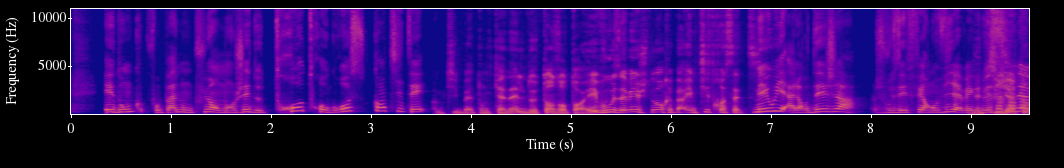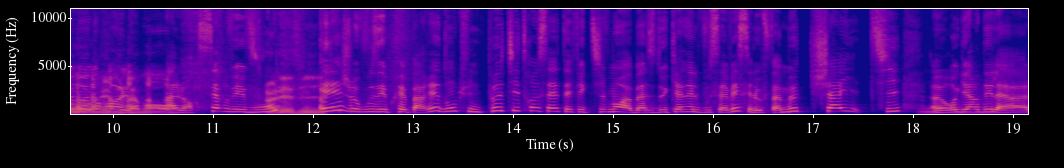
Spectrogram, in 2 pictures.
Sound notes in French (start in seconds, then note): 9.0 rires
